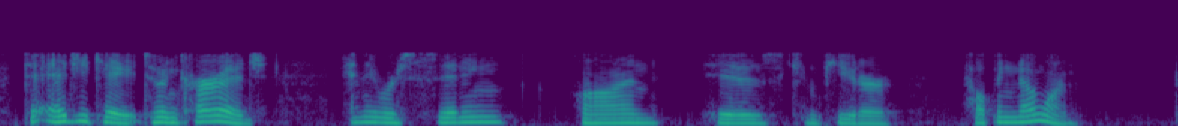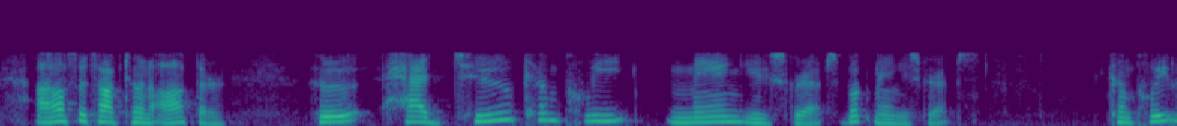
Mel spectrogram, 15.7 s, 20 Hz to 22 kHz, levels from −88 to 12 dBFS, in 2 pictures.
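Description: iLBC codec, throughout the speech: the band stops at about 3.8 kHz, and each 30 ms frame is coded on its own, so the audio sounds plainly rough and synthetic, with a grainy texture that fits the codec's 13.33 kbps mode.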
